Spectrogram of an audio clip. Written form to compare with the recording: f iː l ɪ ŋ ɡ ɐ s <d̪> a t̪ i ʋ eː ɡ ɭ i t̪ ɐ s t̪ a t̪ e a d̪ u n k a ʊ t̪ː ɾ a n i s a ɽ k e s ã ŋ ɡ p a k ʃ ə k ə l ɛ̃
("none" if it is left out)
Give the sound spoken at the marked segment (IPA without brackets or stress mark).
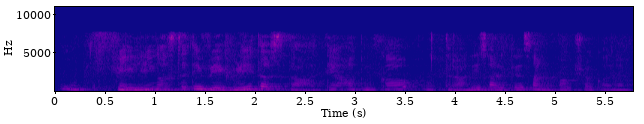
t̪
